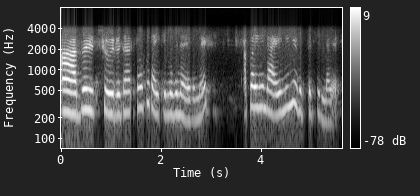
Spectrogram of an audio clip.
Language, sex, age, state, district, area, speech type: Malayalam, female, 18-30, Kerala, Idukki, rural, conversation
